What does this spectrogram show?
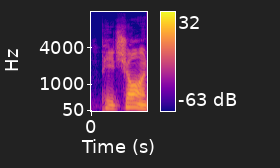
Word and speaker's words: Pichon: Pichon is pronounced with a silent N, just like you pronounce foot champion the French way.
